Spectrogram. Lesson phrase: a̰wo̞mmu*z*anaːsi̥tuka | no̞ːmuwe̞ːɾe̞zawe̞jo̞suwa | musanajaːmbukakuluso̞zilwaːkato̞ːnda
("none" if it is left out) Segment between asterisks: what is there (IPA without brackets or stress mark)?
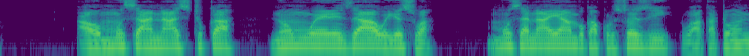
s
